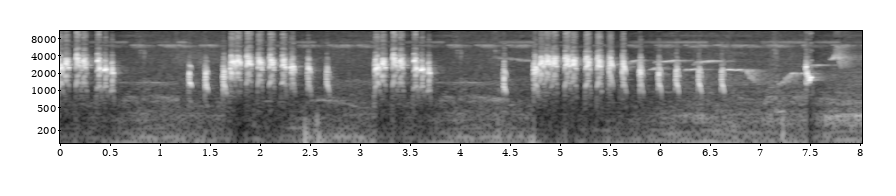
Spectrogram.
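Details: Yellow-vented bulbul chattering song in natural surroundings, used as a lure: clusters of quick harsh chirps and short rising whistles, irregular and busy, with faint low background noise.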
